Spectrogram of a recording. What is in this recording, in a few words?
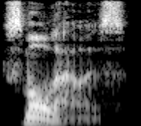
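"small hours", English, British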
